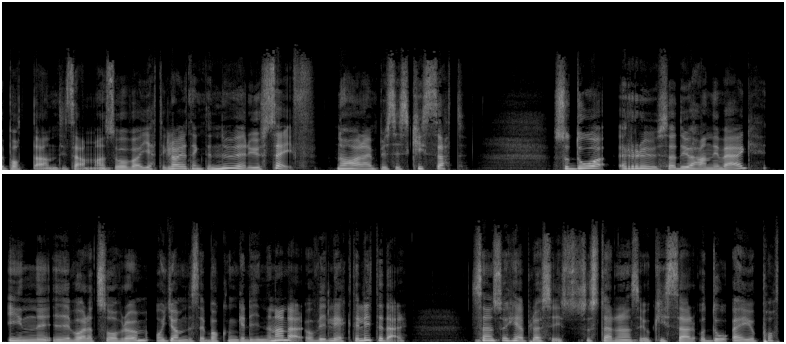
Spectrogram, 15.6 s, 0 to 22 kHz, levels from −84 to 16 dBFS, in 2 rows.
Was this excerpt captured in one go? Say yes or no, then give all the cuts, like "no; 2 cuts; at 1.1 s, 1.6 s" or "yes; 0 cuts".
no; 1 cut; at 3.3 s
